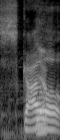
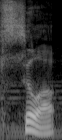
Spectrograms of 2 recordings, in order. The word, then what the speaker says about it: Scylla: Sorry, there's an American pronunciation and there's an English pronunciation, and it's Scylla or Scylla, or whatever else you feel like. So exactly. And I've said Skylar for as long as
